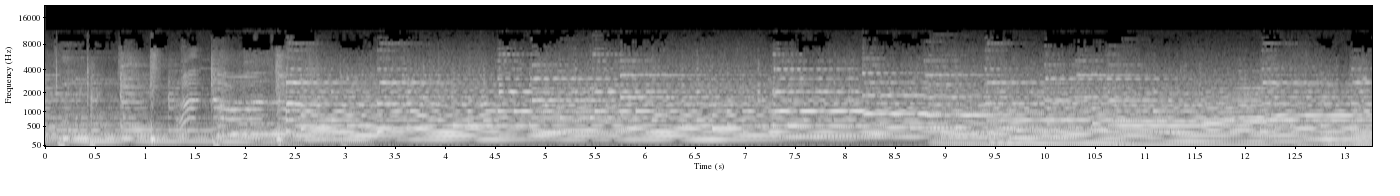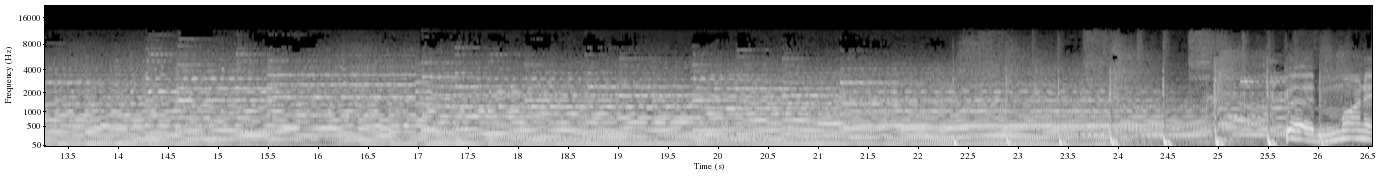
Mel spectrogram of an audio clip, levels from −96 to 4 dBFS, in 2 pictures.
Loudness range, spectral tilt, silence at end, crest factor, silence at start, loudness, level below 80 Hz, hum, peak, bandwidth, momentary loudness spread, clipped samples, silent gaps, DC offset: 1 LU; -6 dB/octave; 0 s; 12 dB; 0 s; -15 LUFS; -30 dBFS; none; -2 dBFS; 11 kHz; 3 LU; under 0.1%; none; under 0.1%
